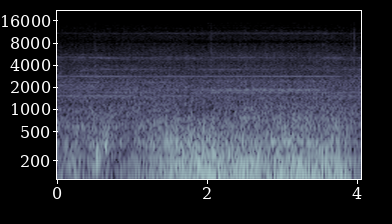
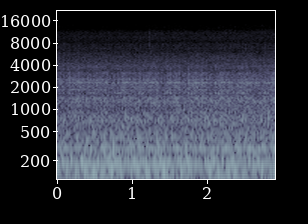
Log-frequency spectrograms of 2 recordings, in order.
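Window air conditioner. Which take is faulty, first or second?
second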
